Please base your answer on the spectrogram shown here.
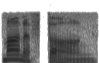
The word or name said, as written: monophthong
